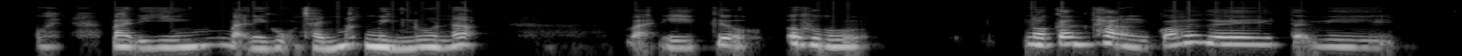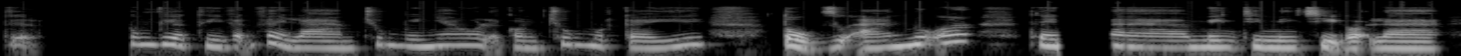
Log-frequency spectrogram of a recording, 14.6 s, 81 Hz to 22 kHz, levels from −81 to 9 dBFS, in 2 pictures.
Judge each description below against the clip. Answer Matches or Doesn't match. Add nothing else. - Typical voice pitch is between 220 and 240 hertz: Doesn't match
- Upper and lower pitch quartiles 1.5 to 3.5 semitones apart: Doesn't match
